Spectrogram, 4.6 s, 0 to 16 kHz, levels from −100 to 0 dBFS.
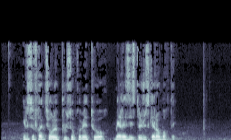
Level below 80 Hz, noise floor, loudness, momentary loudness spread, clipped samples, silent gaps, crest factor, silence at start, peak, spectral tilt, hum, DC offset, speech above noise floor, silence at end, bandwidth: -48 dBFS; -52 dBFS; -15 LUFS; 9 LU; under 0.1%; none; 16 dB; 0.45 s; 0 dBFS; -5 dB/octave; none; under 0.1%; 37 dB; 1.15 s; 11.5 kHz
